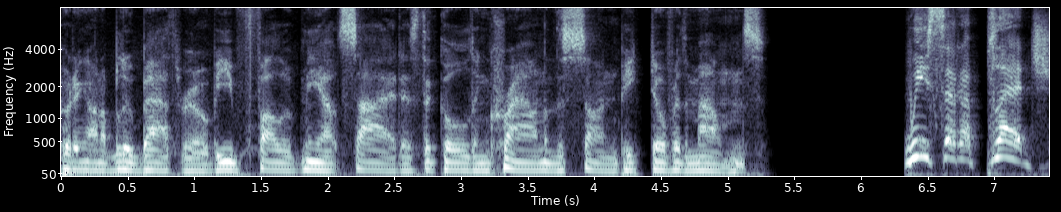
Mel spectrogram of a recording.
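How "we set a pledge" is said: very high, rough, slow, angry hiss. Narrator reads Eve's words to the narrator, who is leaving, an angry hiss. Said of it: "she hissed angrily".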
